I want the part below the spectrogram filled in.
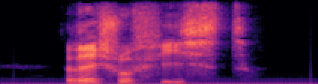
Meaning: warmist
- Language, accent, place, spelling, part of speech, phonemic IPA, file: French, France, Lyon, réchauffiste, noun, /ʁe.ʃo.fist/, LL-Q150 (fra)-réchauffiste.wav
